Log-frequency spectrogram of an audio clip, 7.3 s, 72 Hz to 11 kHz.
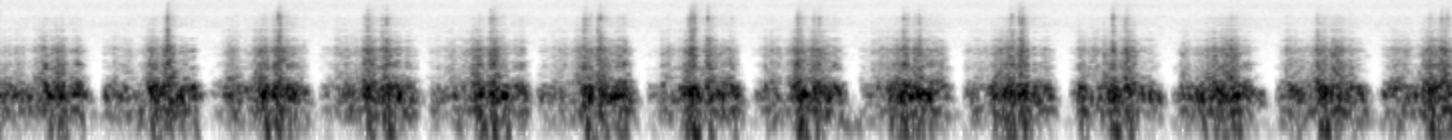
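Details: Heart sounds recorded at position P during a stress test in hot weather, lying, sitting, standing, then lying again (90-102-132-78 bpm): fast regular beats with rough scratchy mid-systolic murmur and very loud, large S2.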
